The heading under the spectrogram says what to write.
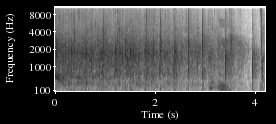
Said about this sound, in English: So why don't you guys just give a big round of applause and shout out to those people who are watching online.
